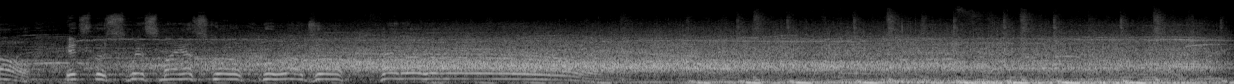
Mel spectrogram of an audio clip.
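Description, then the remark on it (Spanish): A tennis crowd gives Roger Federer a loud, sustained ovation on the day his tennis career ends, with long voiced whoops and shouts rising over a steady roar of cheering that carries on without a break. “La ovación que le dieron a Roger Federer jamás la he visto, jamás me ha dolido tanto el estómago como en este momento.”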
